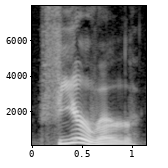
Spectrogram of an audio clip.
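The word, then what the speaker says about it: furor: Next is furer. Uh so this is spelled f u r o r. Furer. Sounds very similar to the uh word that we had recently about um you know a tyrant basically.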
